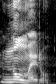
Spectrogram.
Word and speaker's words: número: O outro exemplo é número. Antepenúltima sílaba é a tônica, é a mais forte. Então, ela vai ser classificada como proparoxítona.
